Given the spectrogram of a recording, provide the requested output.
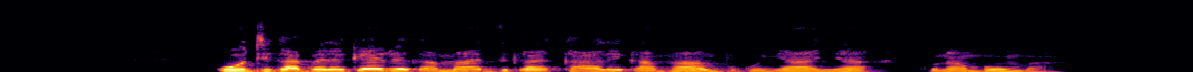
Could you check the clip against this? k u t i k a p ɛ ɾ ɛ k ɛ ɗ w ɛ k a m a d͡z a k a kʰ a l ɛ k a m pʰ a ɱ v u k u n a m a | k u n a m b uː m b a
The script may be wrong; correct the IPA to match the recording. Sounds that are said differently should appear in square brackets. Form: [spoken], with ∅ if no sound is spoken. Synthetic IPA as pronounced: k u t i k a p ɛ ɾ ɛ k ɛ ɗ w ɛ k a m a d͡z [i] k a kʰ a l ɛ k a m pʰ a ɱ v u k u [ɲ] a [ɲ] a | k u n a m b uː m b a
